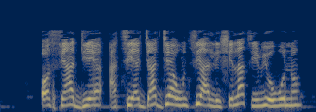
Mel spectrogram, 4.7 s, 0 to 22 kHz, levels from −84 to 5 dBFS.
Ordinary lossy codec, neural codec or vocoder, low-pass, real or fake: MP3, 48 kbps; codec, 16 kHz, 8 kbps, FreqCodec, larger model; 7.2 kHz; fake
